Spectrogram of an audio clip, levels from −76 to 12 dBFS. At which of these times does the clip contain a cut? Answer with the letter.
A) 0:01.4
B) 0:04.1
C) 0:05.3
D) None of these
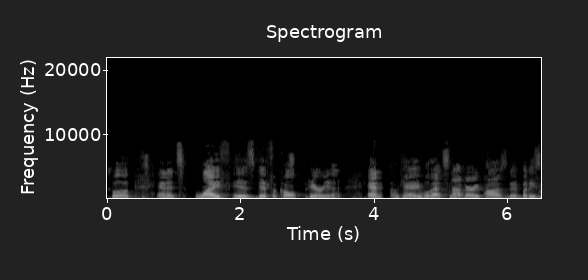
B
